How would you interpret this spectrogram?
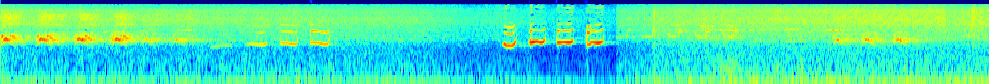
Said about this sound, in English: And this isn't a scattered bunch that's recalling. These are turkeys that are regrouping when they fly off the roost. Lots of vocalization in the fall.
